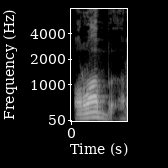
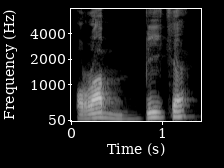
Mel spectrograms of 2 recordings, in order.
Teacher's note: را کو پر پڑھیں گے کیونکہ اس پر زبر ہے. ربک اور با جو ہے یہ حرف شفوی ہے، ہونٹوں سے ادا ہوگا.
